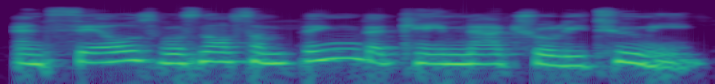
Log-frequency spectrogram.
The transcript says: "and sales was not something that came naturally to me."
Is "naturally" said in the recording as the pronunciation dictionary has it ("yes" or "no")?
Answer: yes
